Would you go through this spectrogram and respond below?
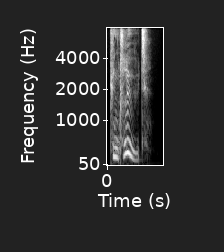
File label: conclude, gb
